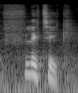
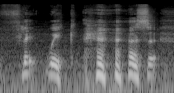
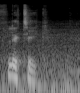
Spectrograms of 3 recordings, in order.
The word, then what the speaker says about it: Flitwick: Next station is correctly pronounced Flitwick, not Flitwick, as some people say. It's actually pronounced Flitwick.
